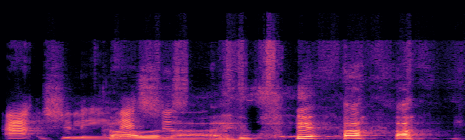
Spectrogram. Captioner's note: laughs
